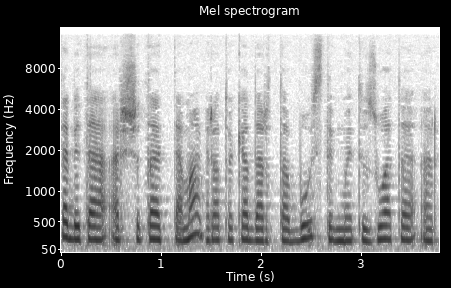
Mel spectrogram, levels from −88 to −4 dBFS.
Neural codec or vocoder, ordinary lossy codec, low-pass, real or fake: vocoder, 44.1 kHz, 128 mel bands every 256 samples, BigVGAN v2; AAC, 48 kbps; 14.4 kHz; fake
